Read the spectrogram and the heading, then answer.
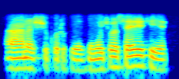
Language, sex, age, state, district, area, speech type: Kashmiri, male, 30-45, Jammu and Kashmir, Shopian, rural, conversation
